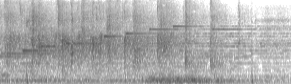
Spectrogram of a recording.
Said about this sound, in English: Can you clap your hands as you're seated?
